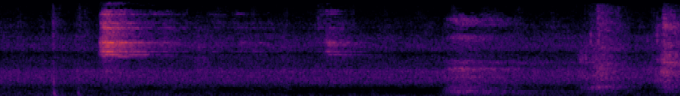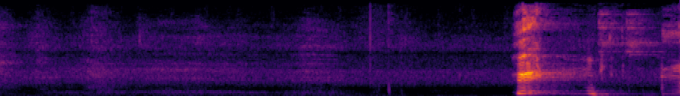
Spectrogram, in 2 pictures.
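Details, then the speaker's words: Allergic sneezing during ragweed season: an adult sneezing a lot since yesterday, waking stuffy with watering eyes. Quiet breathy sounds, then a sudden loud sneeze burst with a second explosive follow-up near the end. "It's ragweed time. I've been sneezing a lot yesterday, and I woke up this morning stuffy, and took my dogs out."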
